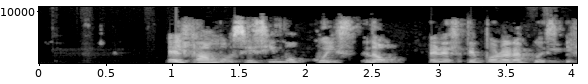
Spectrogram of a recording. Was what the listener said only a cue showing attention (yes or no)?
yes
